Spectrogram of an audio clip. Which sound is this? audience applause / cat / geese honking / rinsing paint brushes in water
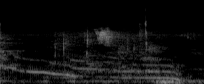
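cat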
